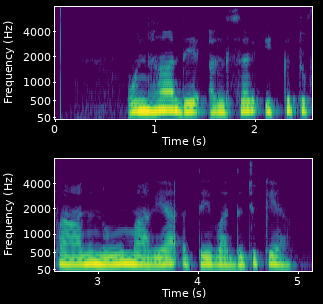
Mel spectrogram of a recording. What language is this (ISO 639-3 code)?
pan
